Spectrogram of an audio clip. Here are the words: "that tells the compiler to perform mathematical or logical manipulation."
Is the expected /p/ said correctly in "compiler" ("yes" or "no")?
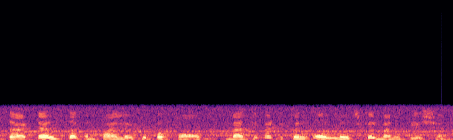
yes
